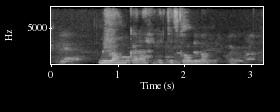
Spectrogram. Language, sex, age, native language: Icelandic, female, 10, Icelandic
